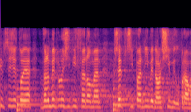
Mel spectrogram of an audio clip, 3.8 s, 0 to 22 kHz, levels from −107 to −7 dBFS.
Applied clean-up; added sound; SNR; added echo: none; Bowed string instrument; 14 dB; none.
